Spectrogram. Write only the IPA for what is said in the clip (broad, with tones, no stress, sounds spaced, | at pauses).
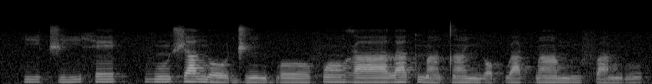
i˨ t͡ʃ iː˨˦ h e˦ | v ũ˧ ʃ a˦ n oː˨ d͡ʒ ĩ˨ ɡ͡b oː˨ f ɔ̃˦ ɣ aː˧ l a˦ t m ã˨ t ã˧ ɲ ɔ˨ kʷ a˧ ɡ͡b ã˦ m ɨ˧ f a˨ ŋ u˧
